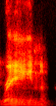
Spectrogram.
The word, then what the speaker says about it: RAINN: But anyways, the article is called Insiders Say RAIN. That's spelled RAINN.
